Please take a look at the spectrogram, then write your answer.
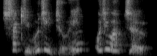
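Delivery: put-on very high, startled girl's voice; high-pitched, scandalised questioning; Lalita. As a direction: challenge your friend in a squeaky high pitch. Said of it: "And Lalita's saying".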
